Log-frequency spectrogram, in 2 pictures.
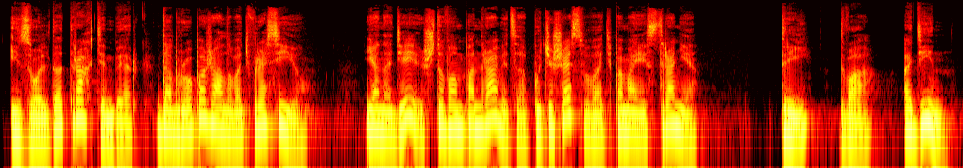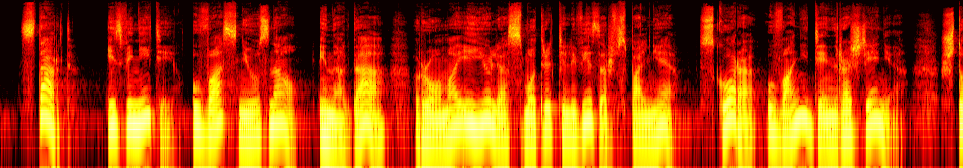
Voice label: Russian Language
